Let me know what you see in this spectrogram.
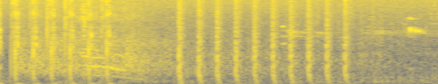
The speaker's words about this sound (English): So uh, uh, yeah, this scene is an example of what I was talking about. There's no music here except for the, uh, the bugle in the background. Let them all come down. Just lots of gunfire.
